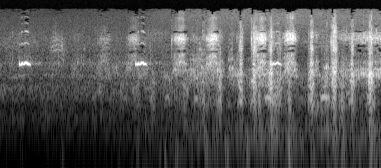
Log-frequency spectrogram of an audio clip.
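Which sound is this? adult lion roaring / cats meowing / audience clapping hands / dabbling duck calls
dabbling duck calls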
